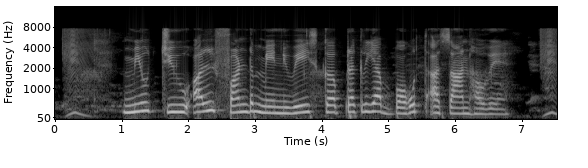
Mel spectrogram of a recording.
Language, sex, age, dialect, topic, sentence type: Bhojpuri, female, 18-24, Western, banking, statement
